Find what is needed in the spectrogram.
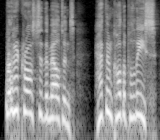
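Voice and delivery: high, fast urgent shout. A narrator's reading. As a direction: yell the orders in alarm. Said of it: "Nettie shouted at William".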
